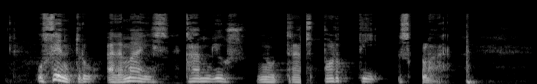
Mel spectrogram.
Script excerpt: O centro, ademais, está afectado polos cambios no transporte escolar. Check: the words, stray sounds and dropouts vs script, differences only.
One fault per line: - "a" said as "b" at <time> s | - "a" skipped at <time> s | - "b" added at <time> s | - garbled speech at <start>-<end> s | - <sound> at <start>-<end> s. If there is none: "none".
- "está afectado polos" skipped at 1.6 s
- dropout at 3.0-3.1 s
- dropout at 4.1-4.2 s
